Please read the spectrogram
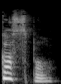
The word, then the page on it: gospel: British English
